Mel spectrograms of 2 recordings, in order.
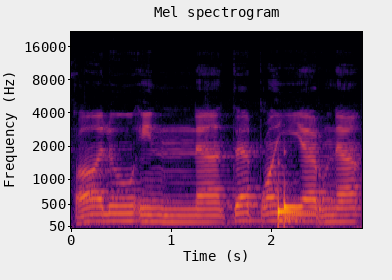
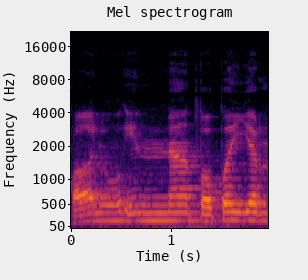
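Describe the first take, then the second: First: The second t is an emphatic, heavy t. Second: The second t is a plain t. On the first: The speaker calls it right. "ഫസ്റ്റത്തെ ത സിമ്പിൾ ത ആണ്... പിന്നീടുള്ളത് ത ആണ്" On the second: The speaker calls it wrong. "അല്ല, തൊത്ത അതങ്ങനെ ശീലിക്കരുത്"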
